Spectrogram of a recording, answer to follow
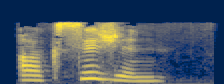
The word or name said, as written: occision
